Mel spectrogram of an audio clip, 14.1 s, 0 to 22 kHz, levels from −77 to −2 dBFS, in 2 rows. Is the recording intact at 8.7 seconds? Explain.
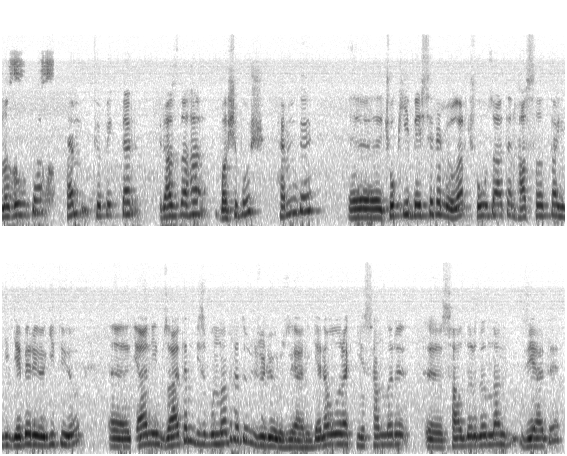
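No. Two faults overlap at 8.7 s. The other side's voice is leaking through from 4.71 to 12.35 s. A second, very faint voice sits far below the talker's level. The talker's device likely played the far end on a loudspeaker, and the echo canceller did not remove all of it from the microphone. That residue rides under the speech as a quiet layer.

Speech is also suppressed in double talk from 8.66 to 8.75 s. The talker's voice drops sharply, by a deep amount, for about a tenth of a second. Both sides were likely talking at once here. The echo canceller could not tell its own talker from the loudspeaker echo, so it turned everything down. The voice dips briefly, then recovers.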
